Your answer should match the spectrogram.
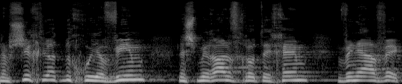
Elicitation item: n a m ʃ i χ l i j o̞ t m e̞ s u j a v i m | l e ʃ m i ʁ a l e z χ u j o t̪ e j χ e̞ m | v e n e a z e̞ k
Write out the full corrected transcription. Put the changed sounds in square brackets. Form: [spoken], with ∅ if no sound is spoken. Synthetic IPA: n a m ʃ i χ l i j o̞ t m e̞ [χ] u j a v i m | l e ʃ m i ʁ a l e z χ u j o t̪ e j χ e̞ m | v e n e a [v] e̞ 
